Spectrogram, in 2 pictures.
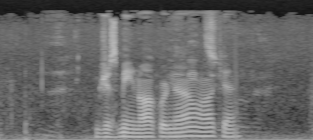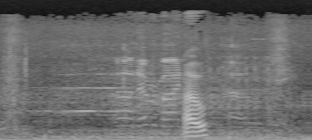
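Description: A young woman talks calmly to a man nearby.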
